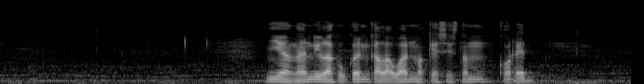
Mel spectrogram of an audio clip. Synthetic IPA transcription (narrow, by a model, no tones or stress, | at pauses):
ɲiaŋandilakukankalawanmakɛsist̪əmkoɾɛd̚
